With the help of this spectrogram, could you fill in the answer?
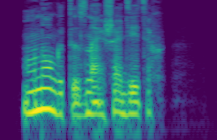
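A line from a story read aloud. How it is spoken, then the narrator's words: Grim smirk. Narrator (Russian): мрачно усмехнулась я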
